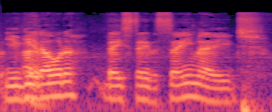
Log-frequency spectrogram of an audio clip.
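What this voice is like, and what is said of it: Matthew McConaughey impression. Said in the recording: “That was a great impression... Matthew McConaughey.”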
